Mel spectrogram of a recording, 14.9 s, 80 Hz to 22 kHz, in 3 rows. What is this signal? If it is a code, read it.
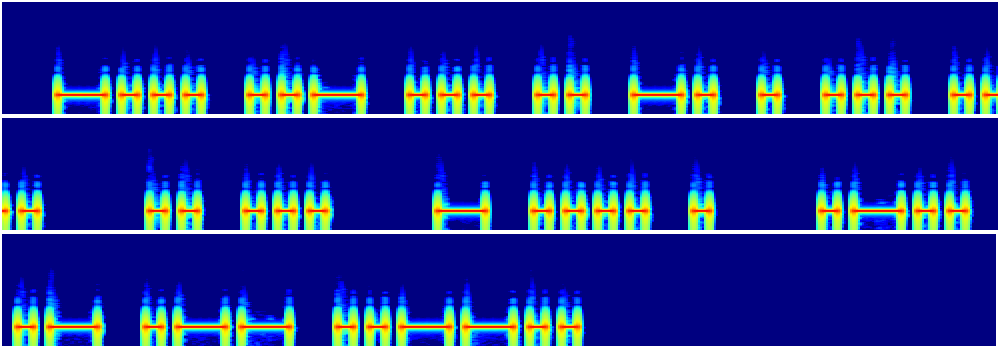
Morse code, heard as a keyed tone, about 15 wpm, 700 Hz. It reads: BUSINESS IS THE LAW?
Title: Sentences from Top 600 Words 15wpm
